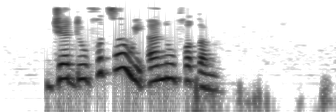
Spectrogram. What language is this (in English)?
Kabardian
